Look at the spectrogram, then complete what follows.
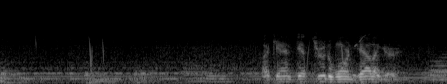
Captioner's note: static from machine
